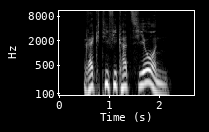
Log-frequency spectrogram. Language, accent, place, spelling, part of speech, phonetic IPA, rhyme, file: German, Germany, Berlin, Rektifikation, noun, [ʁɛktifikaˈt͡si̯oːn], -oːn, De-Rektifikation.ogg
- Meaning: rectification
